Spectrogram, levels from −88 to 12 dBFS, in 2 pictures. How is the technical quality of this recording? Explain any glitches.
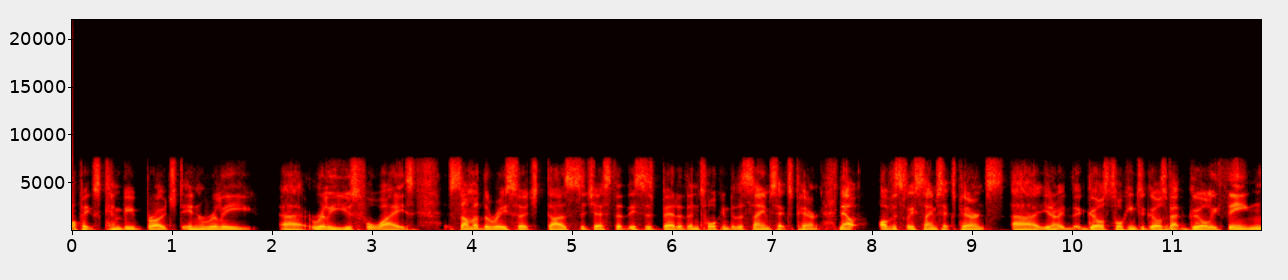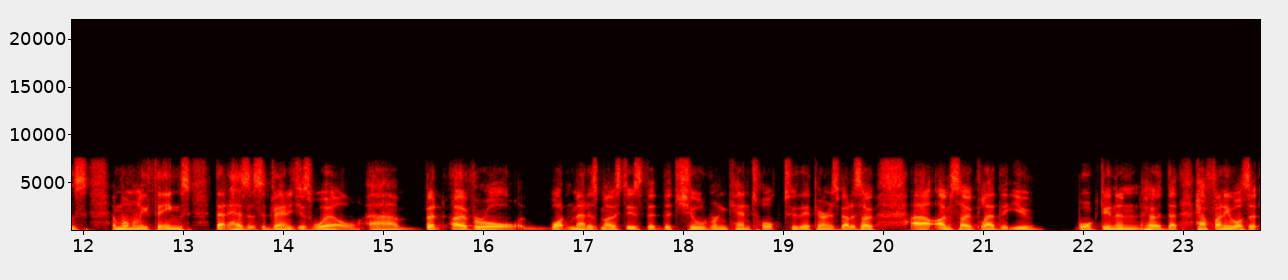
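No glitches can be heard anywhere in the recording. The speech has the band-limited character of the AMR wideband (HD Voice) codec, with nothing above about 7.5 kHz and only light coding roughness, which fits one of its higher rates of around 16 kbit/s.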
